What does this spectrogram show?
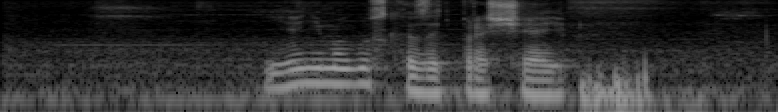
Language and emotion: Russian, sad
